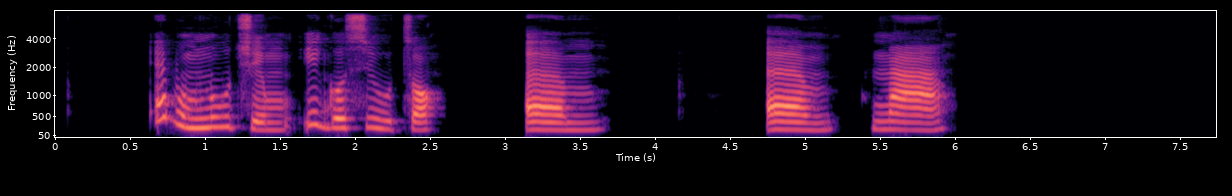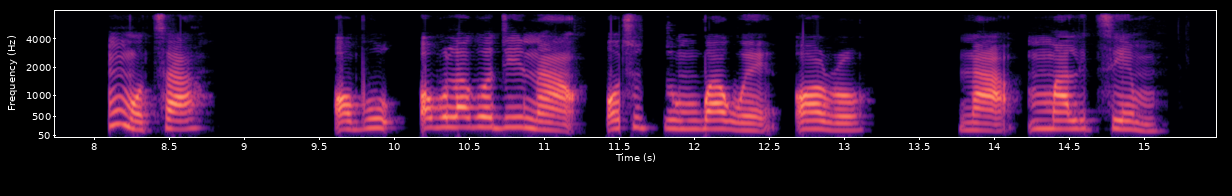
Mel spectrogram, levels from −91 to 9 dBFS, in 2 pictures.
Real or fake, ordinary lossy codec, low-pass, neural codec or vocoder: real; none; 7.2 kHz; none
